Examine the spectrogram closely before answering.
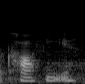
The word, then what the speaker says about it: Ko-fi: going to be for a Kofi member restock or coffee is how it's properly pronounced um I try to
